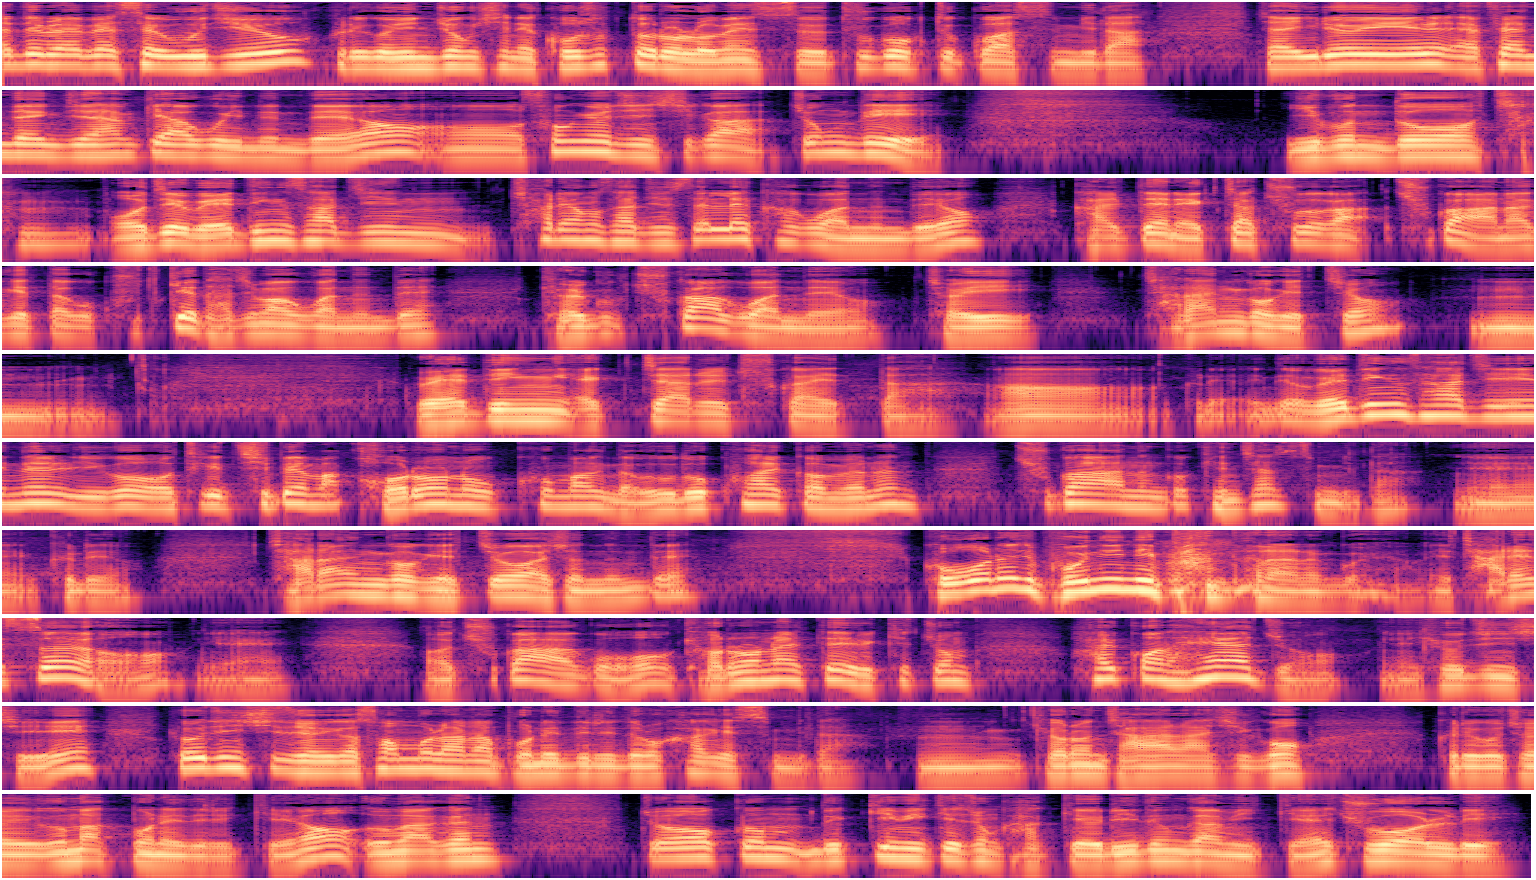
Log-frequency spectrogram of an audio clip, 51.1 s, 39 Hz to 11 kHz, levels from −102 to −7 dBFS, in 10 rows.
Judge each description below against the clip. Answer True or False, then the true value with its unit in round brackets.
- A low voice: True (125 Hz)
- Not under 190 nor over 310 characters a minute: False (325 characters per minute)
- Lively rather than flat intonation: True (6.4 semitones)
